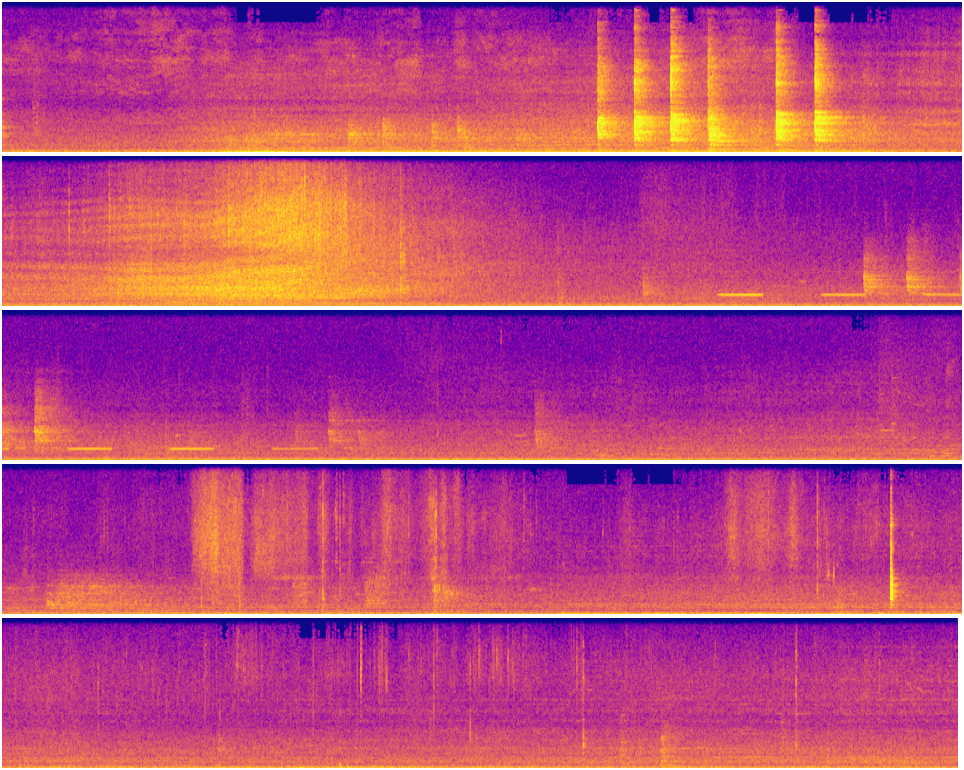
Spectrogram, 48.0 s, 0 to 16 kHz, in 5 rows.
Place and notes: Papierweg, Amsterdam, Nederland - Wasted Sound ICL
Wasted Sound
‘‘With the wasted sounds it is discussable if the sound is useful or not. It might in most cases not be useful. But what we have to consider is that the sound is often a side product of a very useful thing, which proves again that you have to have waste to be productive.’’
Noord-Holland, Nederland, 6 November 2019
